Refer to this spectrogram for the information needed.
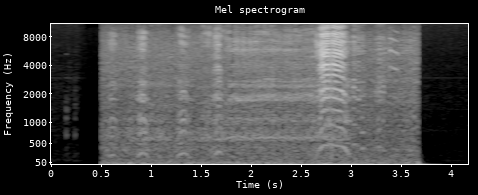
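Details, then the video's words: Common murres at a nesting colony, three call types together: the adow, the nod and the growl. Low arched croaking notes repeat, with a louder harsh growl near the end amid a dense, noisy colony din. "then this is an example of 3 different types of calls within the same clip, which are the adow, the nod, and also the growl vocalization."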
